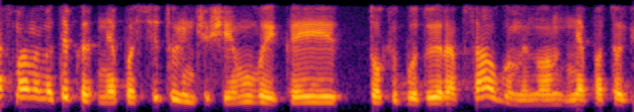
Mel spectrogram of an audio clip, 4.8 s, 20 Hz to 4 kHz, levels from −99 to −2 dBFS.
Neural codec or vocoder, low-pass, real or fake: none; 3.6 kHz; real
